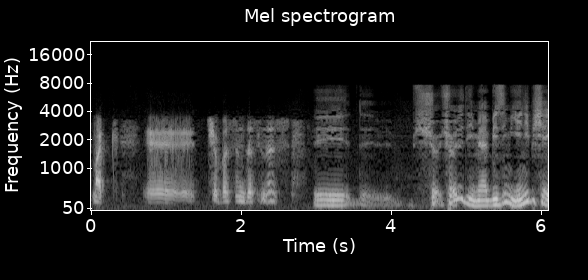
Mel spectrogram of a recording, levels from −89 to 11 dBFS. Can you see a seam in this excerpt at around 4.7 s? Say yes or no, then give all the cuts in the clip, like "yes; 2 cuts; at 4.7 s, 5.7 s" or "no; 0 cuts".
no; 1 cut; at 2.9 s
